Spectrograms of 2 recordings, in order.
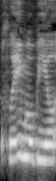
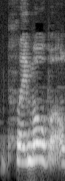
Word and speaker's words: Playmobil: But unlike how they did it with T-Mobile, they kept the German pronunciation of it for the American market too. In the US commercials, they call it Playmobil as well. Even though in everyday life, I've also heard Americans pronounce it as Playmobile, which sounds very different and somewhat wrong.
